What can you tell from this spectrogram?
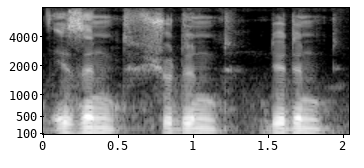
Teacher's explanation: So the word not, not, especially o, is getting deleted in all the contractions. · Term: deletion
